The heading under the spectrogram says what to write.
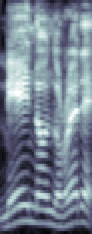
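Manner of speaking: best-effort put-on Scottish accent. Reading a Reddit question aloud on request, in a Scottish accent. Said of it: "read this question in your best Scottish accent".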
